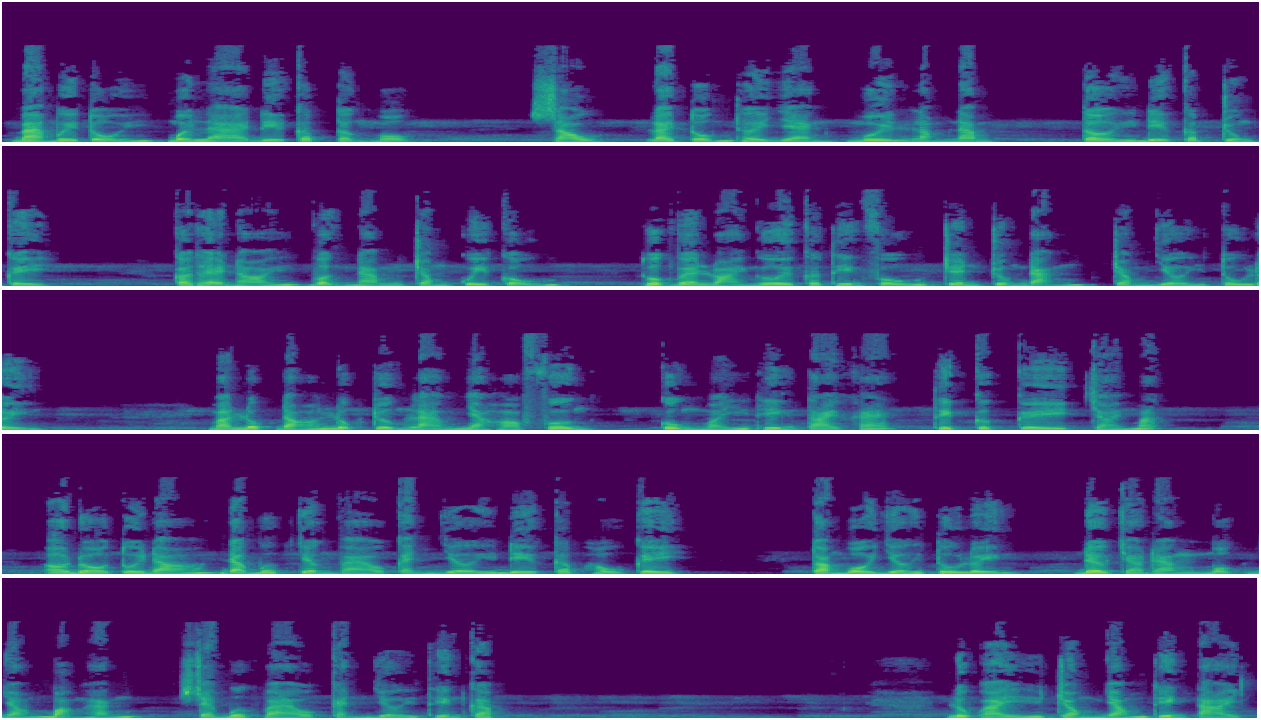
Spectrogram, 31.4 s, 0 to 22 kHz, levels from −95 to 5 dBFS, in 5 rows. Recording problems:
voice in the background; faint; throughout; 30 dB below the speech

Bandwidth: 15 kHz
